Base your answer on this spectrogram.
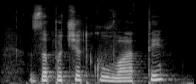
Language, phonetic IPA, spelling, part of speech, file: Ukrainian, [zɐpɔt͡ʃɐtkʊˈʋate], започаткувати, verb, Uk-започаткувати.ogg
- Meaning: to initiate, to launch, to start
